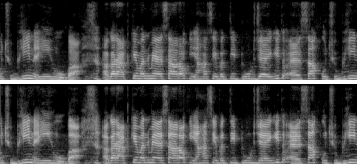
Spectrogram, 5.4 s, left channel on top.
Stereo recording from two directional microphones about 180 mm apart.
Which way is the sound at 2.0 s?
40° left (ahead or behind).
